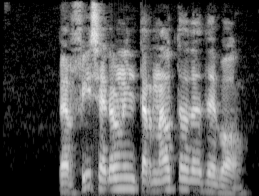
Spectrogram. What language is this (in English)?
Catalan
